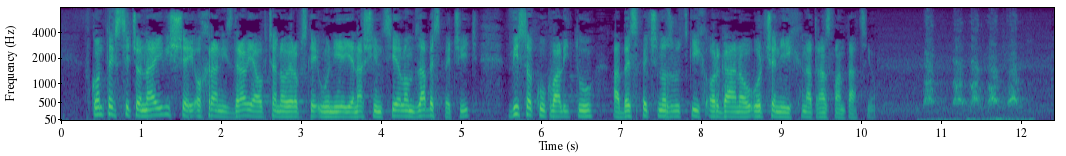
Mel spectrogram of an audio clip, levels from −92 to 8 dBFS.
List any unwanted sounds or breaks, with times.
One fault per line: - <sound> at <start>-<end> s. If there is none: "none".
- bark at 10.7-12.2 s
